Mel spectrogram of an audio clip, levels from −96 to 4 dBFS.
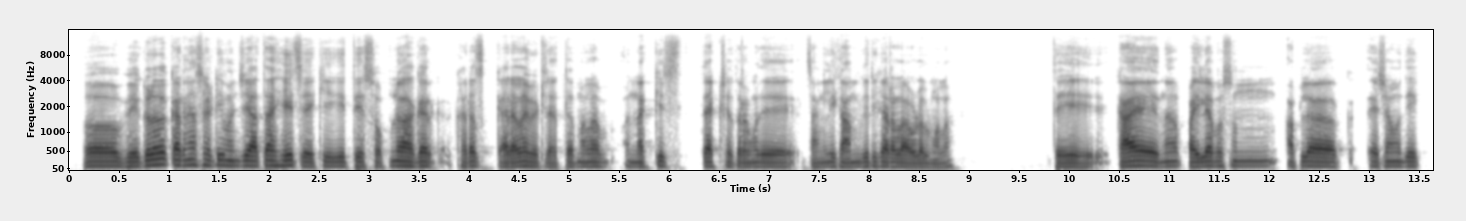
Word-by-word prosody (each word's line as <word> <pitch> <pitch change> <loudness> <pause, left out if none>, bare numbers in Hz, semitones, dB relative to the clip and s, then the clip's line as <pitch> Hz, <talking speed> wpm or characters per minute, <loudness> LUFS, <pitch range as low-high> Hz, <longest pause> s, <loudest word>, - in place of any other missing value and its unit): अ, - - -4 0.4
वेगळं 135 +7 +5
करण्यासाठी 140 -1 +1
म्हणजे 130 0 0
आता 125 +1 +4
हेच 130 +1 +1
आहे, 110 - +3
की 115 +1 -3
ते 115 - 0
स्वप्न 110 +2 -5
अगर 115 0 +3 0.2
खरंच 115 +1 -3
करायला 105 +3 +2
भेटलं, 100 -2 -4
तर 105 - -1
मला 110 0 -2 0.3
नक्कीच 105 +3 -5 0.2
त्या 115 - +3
क्षेत्रामध्ये 105 -1 -3 0.2
चांगली 105 +3 -5
कामगिरी 110 +2 -2
करायला 110 -2 +1
आवडेल 100 0 0
मला. 90 0 -8 1.1
ते 100 -1 0 0.3
काय 125 +3 +7
आहे 120 -2 +5
ना, 115 +2 -4
पहिल्यापासून 120 +2 +1 0.5
आपल्या 120 -1 +2 0.6
याच्यामध्ये 120 +1 -3
एक 115 - -9
115 Hz, 140 wpm, -24 LUFS, 105-120 Hz, 1.1 s, काय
